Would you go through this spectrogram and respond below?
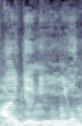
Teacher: Tashil yaitu hamzah kedua dibaca pertengahan antara alif dan hamzah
